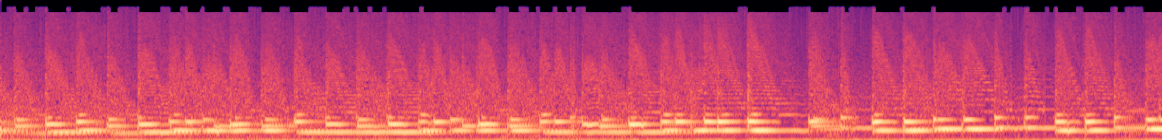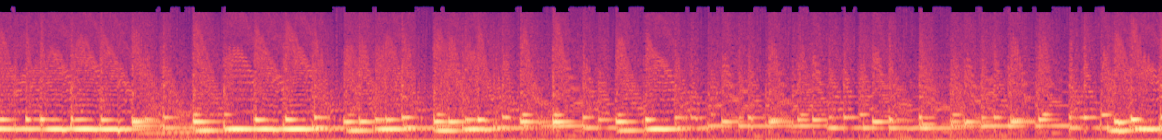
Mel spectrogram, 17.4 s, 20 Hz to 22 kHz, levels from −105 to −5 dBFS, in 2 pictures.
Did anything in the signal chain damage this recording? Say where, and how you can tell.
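Yes. A harsh, buzzy distortion runs through the whole clip, from start to finish. It rides on the waveform itself, changing character as the signal moves. Quiet passages do not go quiet. They fill with a gritty noise floor. The error step sits at about -25 dBFS, a fairly high bit. This is a stuck bit, likely from a broken data line or a faulty converter. Roughly half the samples are pushed off by that bit's weight.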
